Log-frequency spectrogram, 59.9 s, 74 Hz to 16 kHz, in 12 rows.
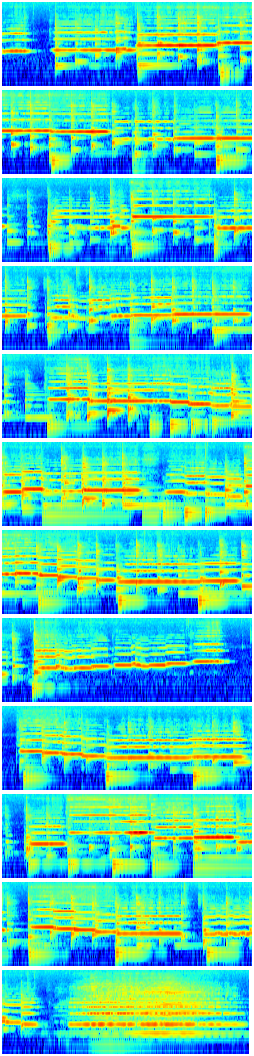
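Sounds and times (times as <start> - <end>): flute playing classical melody: 0.0 - 59.9
lower accompaniment notes: 0.0 - 59.9.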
